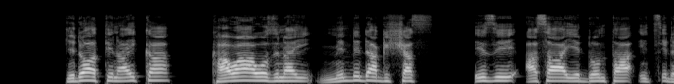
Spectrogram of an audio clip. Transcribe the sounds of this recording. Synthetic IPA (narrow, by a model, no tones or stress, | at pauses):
ɡ̥ɪd̪ɔɐt̪ːiːnhɐjkːɐ | kɐwaːwɔzɪnɐjmɪnːɪd̪ɐɡɪʃːɐs | ɪzɪɐsaːjɛd̪ːɔnt̪ːɐʔɪt͡sʼːɪd̪ɛ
